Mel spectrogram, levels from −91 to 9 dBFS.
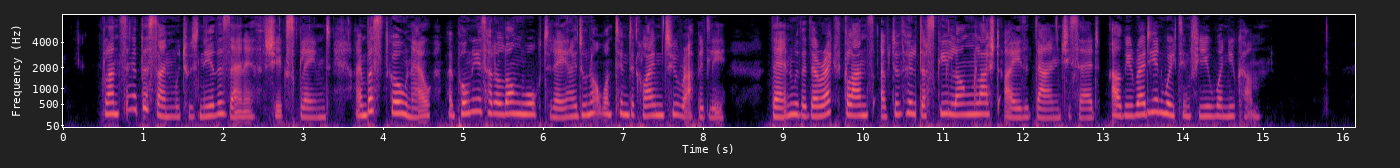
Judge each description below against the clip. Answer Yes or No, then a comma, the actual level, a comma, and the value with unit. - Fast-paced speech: Yes, fast, 220 wpm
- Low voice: No, high, 240 Hz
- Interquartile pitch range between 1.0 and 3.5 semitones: No, average, 3.9 semitones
